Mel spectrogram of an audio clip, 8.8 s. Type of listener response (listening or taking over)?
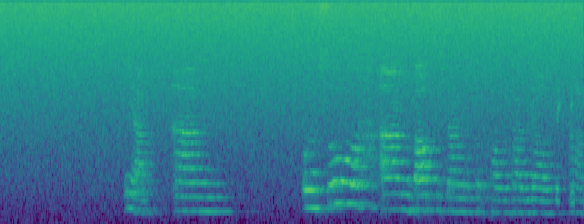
taking over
